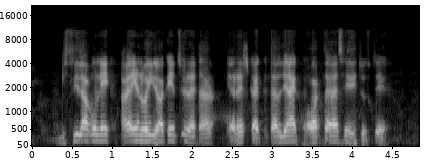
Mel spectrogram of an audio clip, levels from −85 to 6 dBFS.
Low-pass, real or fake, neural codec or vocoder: 10.8 kHz; fake; codec, 24 kHz, 1.5 kbps, HILCodec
